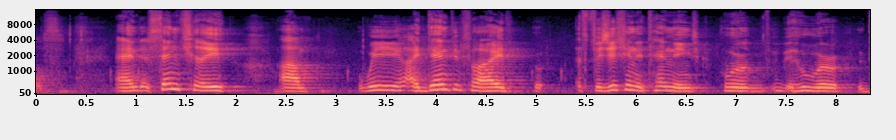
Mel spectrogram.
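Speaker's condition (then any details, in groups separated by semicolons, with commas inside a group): Cerebral palsy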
